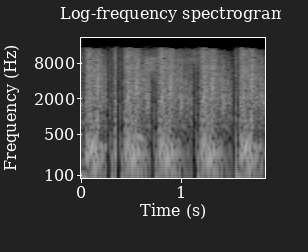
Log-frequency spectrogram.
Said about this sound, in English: Holy, I gotta I gotta look some gunshots for this, yo.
